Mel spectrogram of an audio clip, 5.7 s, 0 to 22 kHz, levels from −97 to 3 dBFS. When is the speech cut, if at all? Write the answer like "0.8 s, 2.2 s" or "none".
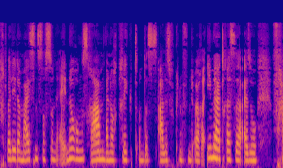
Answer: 2.1 s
